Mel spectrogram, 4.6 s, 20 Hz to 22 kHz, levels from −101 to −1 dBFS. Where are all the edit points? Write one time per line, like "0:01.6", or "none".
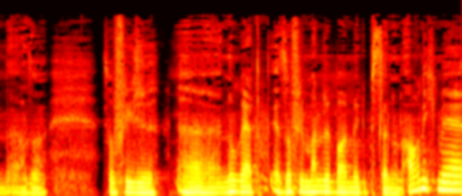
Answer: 0:01.7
